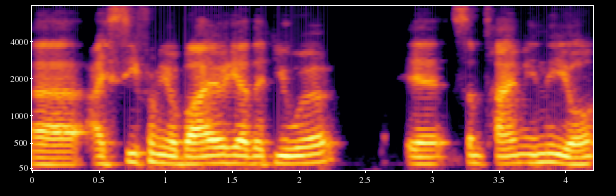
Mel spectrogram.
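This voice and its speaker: In a South African accent, the speaker keeps a moderate pace. The background is quiet. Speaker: co-founder and interviewer. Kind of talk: interview.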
